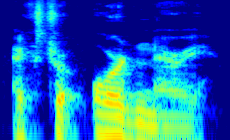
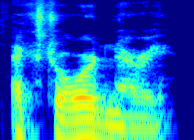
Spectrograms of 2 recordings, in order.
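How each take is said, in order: First: It is said in a Canadian accent. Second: The same.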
